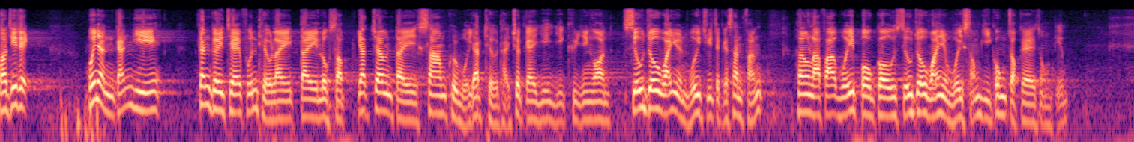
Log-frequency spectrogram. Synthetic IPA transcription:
t̪ɔː˨˩t͡si˨˥t͡sɪ˨k̚pu˨˥njɐ˨˩nkɐ˨˥njiː˨˧ | kɐ˥nkɵ˧ɥt͡sɛː˧fuː˨˥nt̪ʰiː˨˩wlɐ˨jt̪ɐ˨jlʊ˨k̚sɐ˨p̚jɐ˥t̚t͡ʃœː˥ŋt̪ɐ˨jsaː˥mkʰuː˧t̚wuː˨˩jɐ˥t̚t̪ʰiː˨˩wt̪ʰɐ˨˩jt͡ʃʰɵ˥t̚kɛː˧jiː˧jiː˨˩kʰyː˨˩ji˨˧ŋɔː˧n | siː˨˥wt͡so˨˥wwɐ˨˥jjyː˨˩nwuː˨˥jt͡sy˨˥t͡sɪ˨kːɛː˧sɐ˥nfɐ˨˥n | hœː˧ŋlaː˨p̚faː˧t̚wuː˨˥jpo˧wko˧wsiː˨˥wt͡so˨˥wwɐ˨˧˥jyː˨˩nwuː˨˥jsɐ˨˥mjiː˨kʊ˥ŋt͡sɔː˧kːɛː˧t͡sʊ˨˩ŋt̪iː˨˥m

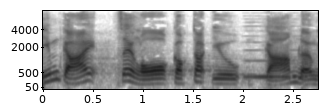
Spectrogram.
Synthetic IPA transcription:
iː˨˥mkaː˨˥j | t͡sɛː˥˩jŋɔː˨˧kɔː˧k̚t̪ɐ˥k̚jiː˧wkaː˨˥mlœː˨˧ŋj

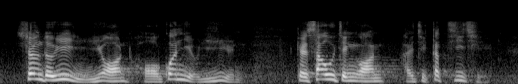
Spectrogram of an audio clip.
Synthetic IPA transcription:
sœː˥ŋt̪ɵ˧ɥjiː˥jyː˨˩njiː˨˧ŋɔː˧nhɔː˨˩kʷɐ˥njiː˨˩wjiː˨˧jyː˨˩n | kɛː˧sɐ˥wt͡sɪ˧ŋːɔː˧nhɐ˨jt͡sɪ˨k̚t̪ɐ˥k̚t͡siː˥t͡sʰiː˨˩

